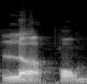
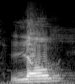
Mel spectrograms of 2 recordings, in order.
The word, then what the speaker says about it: L'Homme: I used to pronounce it Le Homme, but then I'm catching up on my French from all these great reviewers right here in the fragrance community on YouTube. L'Homme by YSL.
